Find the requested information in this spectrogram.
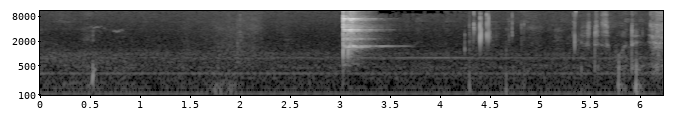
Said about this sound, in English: And so, the champagne flute, ladies and gentlemen. Mm. What are you expecting from this drink, this glass? I am expecting... Better clink than that. Let's try that again. Well, don't hold it by the... Hold it a bit further down, I guess.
